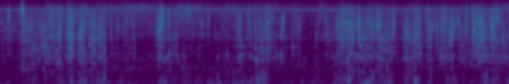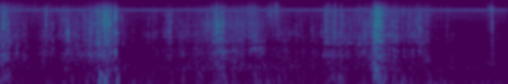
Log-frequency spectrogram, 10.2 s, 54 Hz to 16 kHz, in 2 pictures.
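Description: Plastic bag of powdered 4S Draw deer attractant crinkling and rustling as the powder is shaken out over a salt block. The rustling is dense for the first six seconds, then thins out to occasional rustles.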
